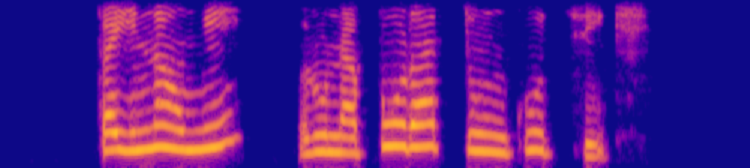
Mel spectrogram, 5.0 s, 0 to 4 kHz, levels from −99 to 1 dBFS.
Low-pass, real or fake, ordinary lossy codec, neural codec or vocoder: 3.6 kHz; fake; Opus, 64 kbps; codec, 16 kHz, 16 kbps, FreqCodec, larger model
